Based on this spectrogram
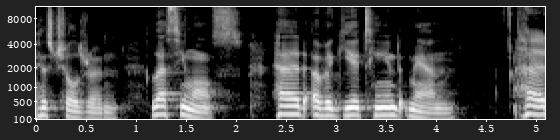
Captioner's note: speaks in a foreign language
